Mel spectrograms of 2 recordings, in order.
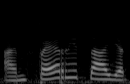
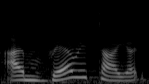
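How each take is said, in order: First: Very begins with an F sound, like ferry. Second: Very begins with a voiced V sound. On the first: The speaker calls it wrong. "bukan I'm very tired. Salah. Very itu kapal ya" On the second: The speaker calls it right. "Bacanya I'm very tired"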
